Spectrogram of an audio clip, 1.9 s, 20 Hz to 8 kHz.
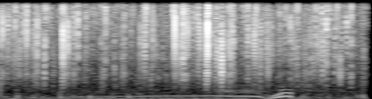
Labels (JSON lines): {"label": "biophony, cascading saw", "recorder": "SoundTrap 600 or HydroMoth"}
